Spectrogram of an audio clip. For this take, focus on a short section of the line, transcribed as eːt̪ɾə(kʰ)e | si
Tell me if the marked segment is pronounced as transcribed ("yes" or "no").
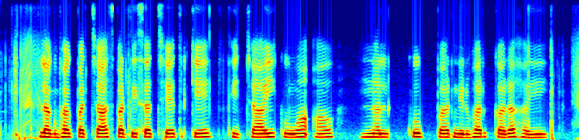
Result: no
